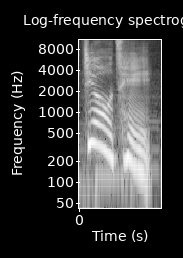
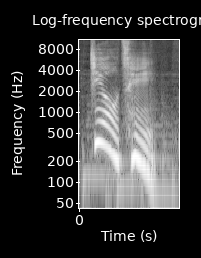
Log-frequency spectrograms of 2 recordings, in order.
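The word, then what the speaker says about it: 借冊: 在图书馆借书要在期限内归还，借书台语念作旧册，旧册。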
